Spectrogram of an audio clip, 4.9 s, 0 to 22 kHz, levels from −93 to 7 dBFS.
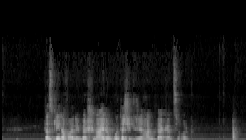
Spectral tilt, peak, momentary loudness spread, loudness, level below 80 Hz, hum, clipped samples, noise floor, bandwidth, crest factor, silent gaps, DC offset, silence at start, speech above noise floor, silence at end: -6 dB/octave; -10 dBFS; 16 LU; -27 LUFS; -58 dBFS; none; under 0.1%; -63 dBFS; 14 kHz; 20 dB; none; under 0.1%; 0.3 s; 36 dB; 0.2 s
